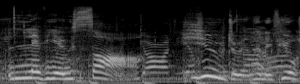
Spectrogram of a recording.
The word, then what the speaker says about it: Leviosa: of this Sage you're saying it wrong it's Leviosa not Leviosa you doing them if you're so clever go on go on Guardian Leviosa when I think of the sage in terms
